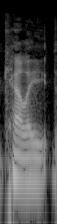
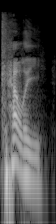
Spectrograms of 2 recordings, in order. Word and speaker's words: Kelly: They mispronounce EL words. So, like Melbourne and Kelly and all that. We say it in a real, like, Kelly.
